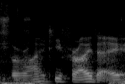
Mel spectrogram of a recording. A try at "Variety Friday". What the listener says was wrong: No. Variety. Variety Friday with a V, not an F. Friday.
